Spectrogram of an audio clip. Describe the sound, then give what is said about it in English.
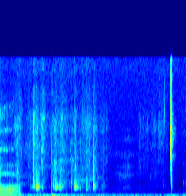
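A person imitates a horse, starting with a brief voiced whinny and then making a few light, evenly spaced clip-clop clicks, like hooves trotting. “Good bush horse from you.”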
